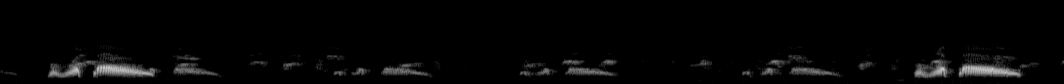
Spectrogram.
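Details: Captive lure spotted dove giving rushing and crowing coos to call in wild doves: a loud husky double coo, scattered softer short notes, then another strong coo near the end, quiet background.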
